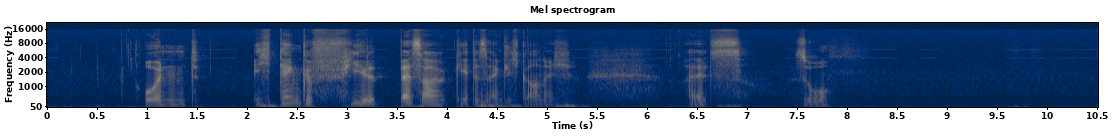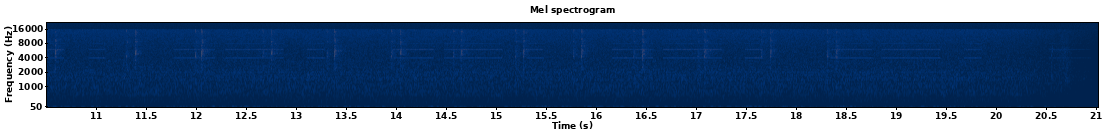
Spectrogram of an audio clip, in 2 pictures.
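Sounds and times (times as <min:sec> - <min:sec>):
faint high ticks: 0:10.4 - 0:10.7, 0:11.3 - 0:18.6.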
